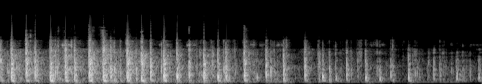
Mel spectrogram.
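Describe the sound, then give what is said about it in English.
Horse hooves clatter rapidly and loudly as a horse-drawn cab charges past in fog, its driver driving the horse straight at people on foot, a steady galloping rhythm of sharp knocks that gradually grows fainter toward the end, with no voices. “The cab driver. He's driving his horse straight. Holmes, he's trying to run us down!”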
